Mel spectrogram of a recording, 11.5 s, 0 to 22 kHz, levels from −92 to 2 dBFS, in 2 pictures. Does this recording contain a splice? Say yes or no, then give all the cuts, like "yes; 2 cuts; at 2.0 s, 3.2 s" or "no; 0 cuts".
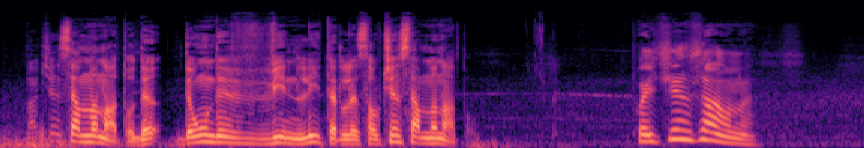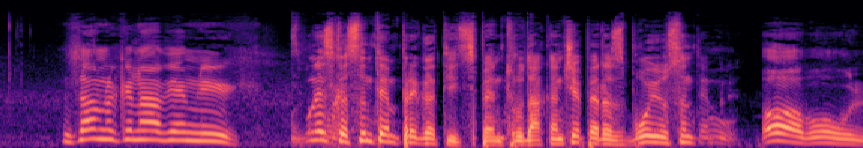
yes; 1 cut; at 7.8 s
